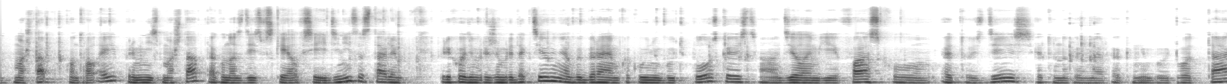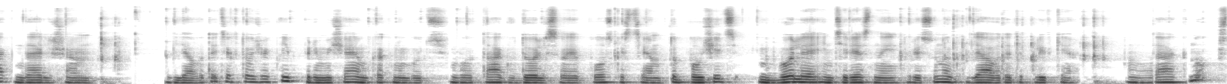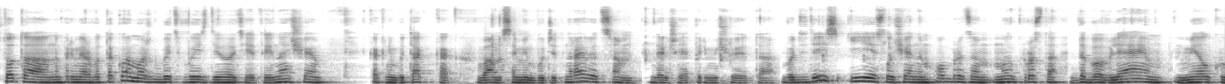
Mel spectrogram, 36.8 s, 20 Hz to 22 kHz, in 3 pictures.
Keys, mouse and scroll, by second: 0.4 ctrl+a, 3.0-3.9 middle drag, 3.9 Tab, 4.2-4.7 scroll up 1, 4.7 click, 5.4 2, 5.7 click, 6.5 click, 7.2 ctrl+b, 10.3 click, 10.8 ctrl+b, 12.8 click, 13.3 ctrl+shift+b, 14.7 click, 15.0 middle click, 15.9 click, 16.2 middle click, 16.7 g, 17.1-18.4 middle drag, 18.4 click, 18.7 shift+middle click, 19.0-19.5 scroll up 3, 19.5 shift+middle click, 20.0-20.3 scroll up 1, 20.3 middle click, 21.2 click, 21.6 g, 21.9 click, 22.4 ctrl+shift+b, 23.0 g, 23.9 middle click, 24.1 scroll down 2, 24.3-25.8 middle drag, 25.8 scroll down 2, 26.2-29.4 middle drag, 29.4 KP_7, 30.1 scroll down 1, 30.3-30.8 shift+middle drag, 30.8 g, 32.3-32.8 scroll up 5, 32.8-33.2 shift+middle drag, 34.9 middle click, 35.1 scroll down 2, 35.3-35.7 middle drag, 35.7 click, 36.0-36.7 shift+middle drag.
